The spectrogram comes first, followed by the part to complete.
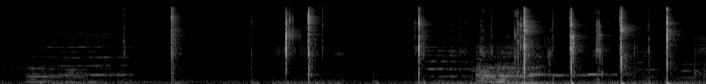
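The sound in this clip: Crinkling foil and sharp snapping crackles as sealed Pokémon trading card packs are torn open, a string of many crisp, uneven bursts separated by short quiet gaps.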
